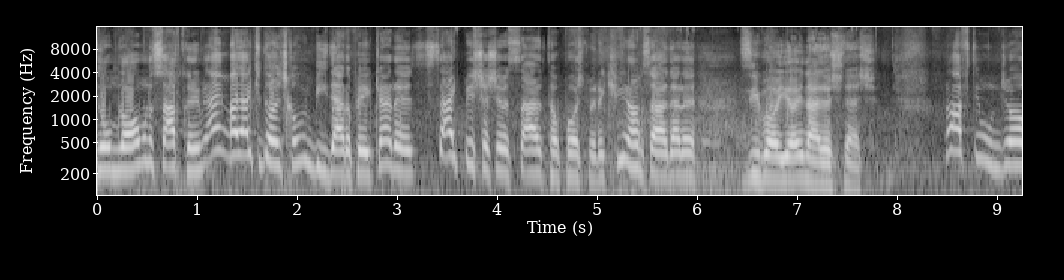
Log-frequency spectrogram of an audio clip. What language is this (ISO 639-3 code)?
fas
